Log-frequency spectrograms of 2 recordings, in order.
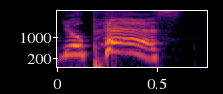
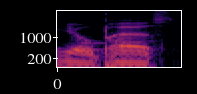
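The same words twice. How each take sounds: First: It is said in a raised, higher voice. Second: It is said in a low, deep voice. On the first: A put-on voice so others can hear. "put on a voice to make it higher" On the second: The speaker's normal voice, which others cannot hear. "then they can't hear me"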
